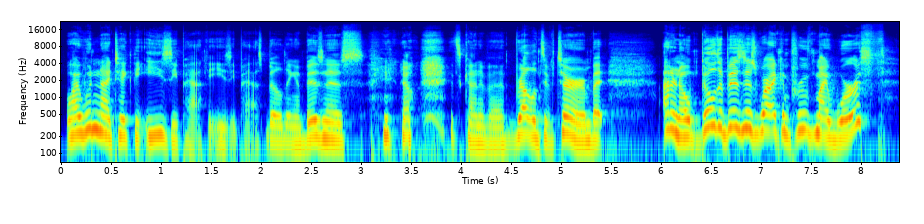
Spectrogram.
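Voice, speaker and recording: A woman's voice: medium pitch, lively intonation, a little fast, fairly bright tone. A middle-aged woman hosting a podcast, delivering a personal monologue in a wry, self-deprecating and theatrically emphatic way. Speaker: podcast host.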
